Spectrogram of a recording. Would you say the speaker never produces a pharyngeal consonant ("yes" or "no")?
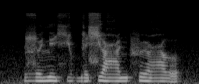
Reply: no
